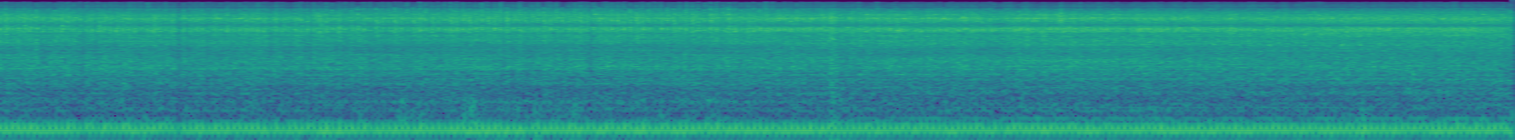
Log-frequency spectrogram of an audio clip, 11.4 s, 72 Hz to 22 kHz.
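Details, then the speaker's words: 2006 Pontiac Grand Prix that keeps stalling daily, first start after reassembly with injectors, fuel rails and MAP reconnected, engine fully cold: steady idle hum, sounds more stable, no vacuum leak heard; intermittent stalling cause still unknown. "I don't hear any Sounds a little more stable. Yeah, I don't hear any vacuum leak."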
